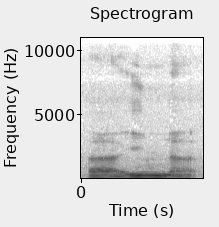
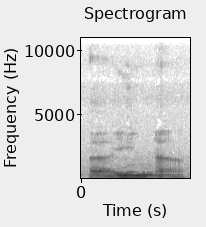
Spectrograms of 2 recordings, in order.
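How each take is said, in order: First: The second glottal stop is softened. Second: The same.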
